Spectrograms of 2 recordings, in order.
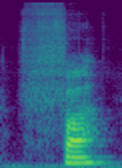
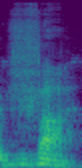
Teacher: The F is voiceless, the V is voiced. That is a labial dental sound.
